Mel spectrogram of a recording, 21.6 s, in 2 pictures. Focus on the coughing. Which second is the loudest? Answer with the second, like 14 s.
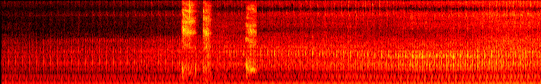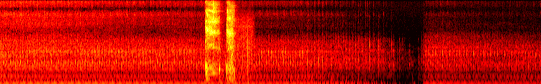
15 s.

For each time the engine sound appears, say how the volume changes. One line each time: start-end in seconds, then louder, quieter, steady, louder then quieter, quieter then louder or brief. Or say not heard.
0.0-21.6 louder then quieter.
